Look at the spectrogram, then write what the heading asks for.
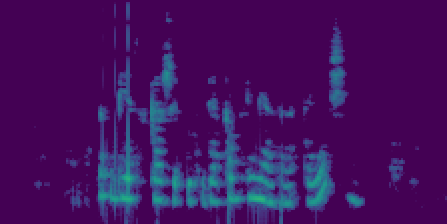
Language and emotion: Russian, neutral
